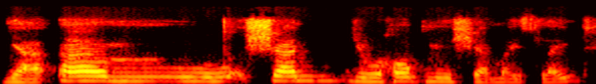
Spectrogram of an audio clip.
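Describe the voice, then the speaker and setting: A man from Uganda presents over a video call, pausing often with fillers. His voice is very dark and husky. The audio is dry and dull, like a lo-fi call. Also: high voice, no room sound. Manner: hesitant, many fillers. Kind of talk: online conference presentation.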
